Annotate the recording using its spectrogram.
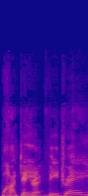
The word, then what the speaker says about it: Ponte Vedra: I can never pronounce the name. Ponte Vedra? – Vedra, yeah.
